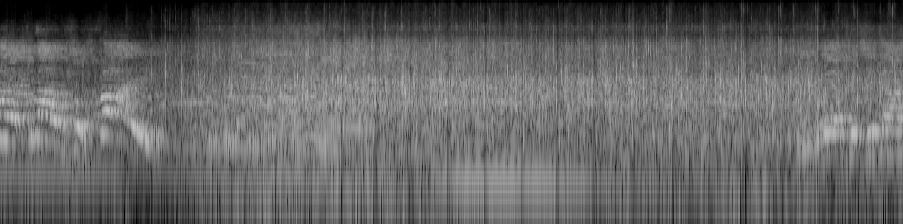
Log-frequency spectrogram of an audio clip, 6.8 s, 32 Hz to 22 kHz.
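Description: Crowd applause and cheering at the Jesolo Air Show 2022 during Andrea Pesenato's CAP 231 aerobatic display, a steady dense wash of clapping that fills the whole stretch, with a faint tonal hum and an announcer's voice briefly at the start.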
